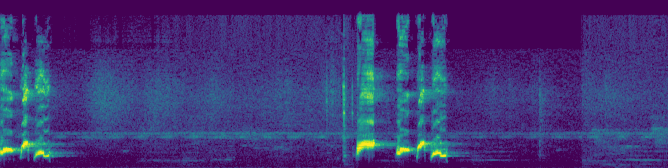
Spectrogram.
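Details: Red-whiskered bulbul song played to excite other bulbuls, in the Thai 'rik' style: short bright phrases of four or five quick whistled, slurred notes, repeated about every two and a half seconds, with a faint steady high tone behind.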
